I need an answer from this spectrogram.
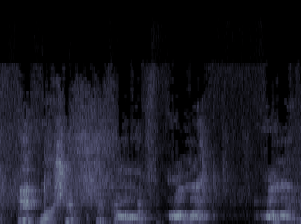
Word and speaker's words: Allah: Allah is actually two words, two syllables. Al just means the. That's the word for Allah. La is God.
